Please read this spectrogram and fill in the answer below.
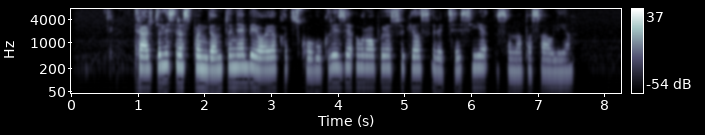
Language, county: Lithuanian, Vilnius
